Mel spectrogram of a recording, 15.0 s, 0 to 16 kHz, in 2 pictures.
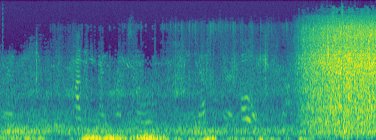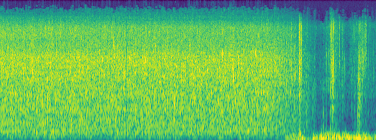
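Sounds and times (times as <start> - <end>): creek water rushing: 6.0 - 13.7
footsteps crunching on trail: 13.2 - 15.0.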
